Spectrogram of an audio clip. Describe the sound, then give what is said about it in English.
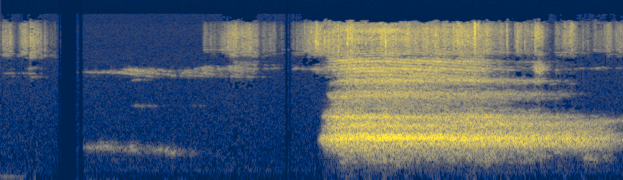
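Deep breathing during a guided relaxation exercise, in through the nose and out through the mouth: faint breath sounds at first, then a long, soft, airy exhale that stays steady and slowly fades, with no talking. “we're just going to start with a few deep breaths. So maybe in through the nose, out through the mouth.”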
